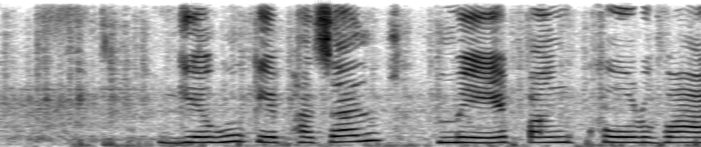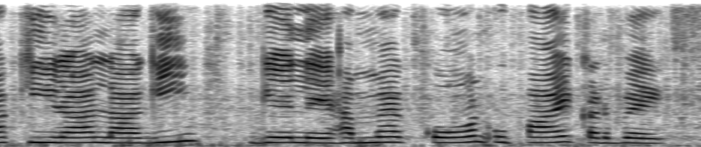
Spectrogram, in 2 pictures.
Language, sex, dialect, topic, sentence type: Maithili, female, Angika, agriculture, question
